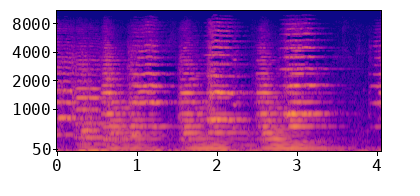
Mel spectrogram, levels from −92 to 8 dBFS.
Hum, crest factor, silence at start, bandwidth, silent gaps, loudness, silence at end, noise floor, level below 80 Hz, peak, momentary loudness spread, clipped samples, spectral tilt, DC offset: none; 18 dB; 0 s; 10 kHz; none; -26 LUFS; 0 s; -47 dBFS; -40 dBFS; -10 dBFS; 8 LU; under 0.1%; -4 dB/octave; under 0.1%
